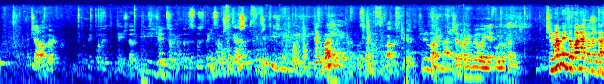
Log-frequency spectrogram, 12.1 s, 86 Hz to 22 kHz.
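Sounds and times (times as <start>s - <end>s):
low voices murmuring: 0.0s - 10.9s.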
